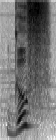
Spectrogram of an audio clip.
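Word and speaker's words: גוף: How would you pronounce this real Hebrew word? If you said guf, you are correct.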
